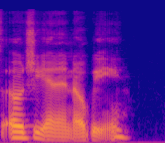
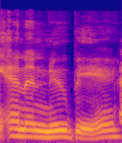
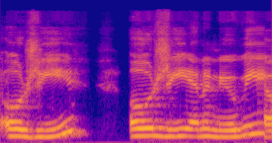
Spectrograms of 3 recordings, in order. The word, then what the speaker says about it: Anunoby: So, yeah, I kept saying Anunoby. It was really awkward. – Like saying it like en français, OG Anunoby.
